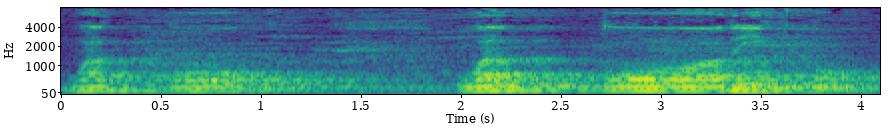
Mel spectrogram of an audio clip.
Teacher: ketika mati ataupun dimatikan maka dia harus dipantulkan ya Dan ingat Q ini bagian dari huruf yang tebal ya maka ketika mantul pun dia harus terdengar tebal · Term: huruf Qalqalah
